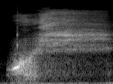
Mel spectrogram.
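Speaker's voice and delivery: unpitched rushing whoosh noise; splashing whoosh. A narrator's reading. Car splashes their new hairdos, whooshing sound effect. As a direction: imitate a big splash with a hissing whoosh.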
